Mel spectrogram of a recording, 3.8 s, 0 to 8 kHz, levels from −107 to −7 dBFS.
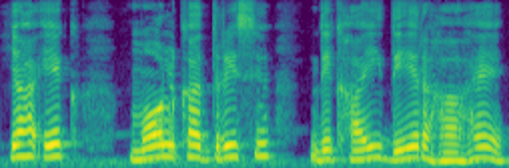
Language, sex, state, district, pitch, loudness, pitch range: Hindi, male, Jharkhand, Ranchi, 195 Hz, -16 LUFS, 165-210 Hz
